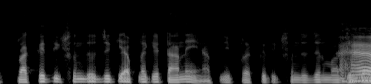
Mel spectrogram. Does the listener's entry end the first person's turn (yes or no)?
yes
